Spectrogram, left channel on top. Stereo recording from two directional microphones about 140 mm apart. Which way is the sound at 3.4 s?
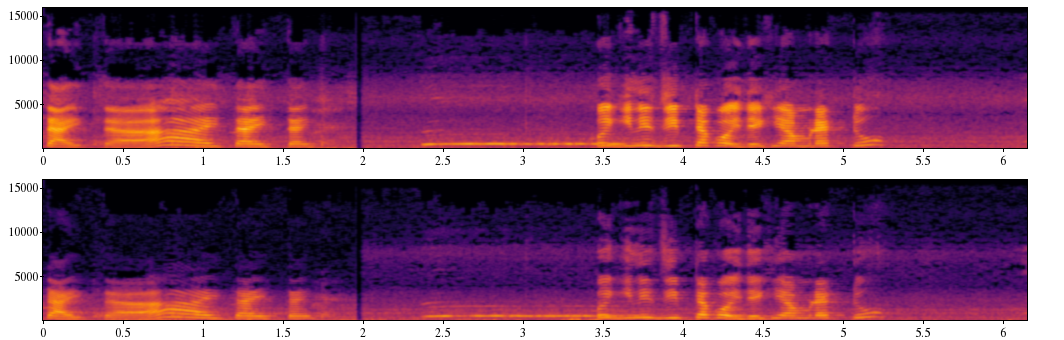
5° right (ahead or behind).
